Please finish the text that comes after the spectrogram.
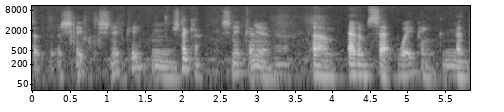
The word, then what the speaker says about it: Schnittke: And it struck me with the I don't know how to pronounce it, Schnittke? Schnittke.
